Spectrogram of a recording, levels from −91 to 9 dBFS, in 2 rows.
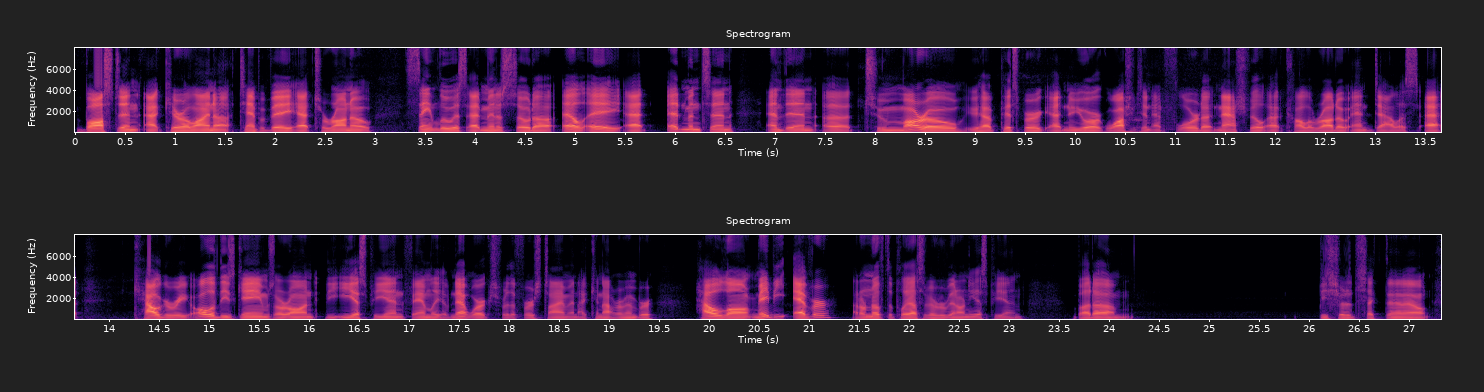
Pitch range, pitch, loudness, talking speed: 100-115 Hz, 105 Hz, -21 LUFS, 165 wpm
